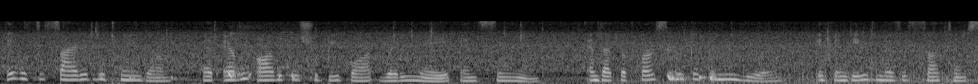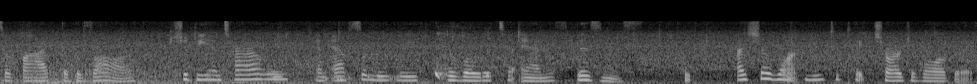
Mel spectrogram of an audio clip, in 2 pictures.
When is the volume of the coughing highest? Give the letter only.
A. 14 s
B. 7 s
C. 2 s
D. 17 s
B.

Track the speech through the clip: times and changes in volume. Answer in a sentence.
The speech can be heard from 0.1 to 19.5 s, at a steady volume.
